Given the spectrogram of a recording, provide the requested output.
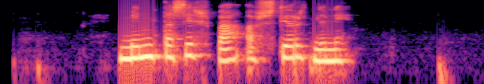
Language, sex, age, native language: Icelandic, female, 20-29, Icelandic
